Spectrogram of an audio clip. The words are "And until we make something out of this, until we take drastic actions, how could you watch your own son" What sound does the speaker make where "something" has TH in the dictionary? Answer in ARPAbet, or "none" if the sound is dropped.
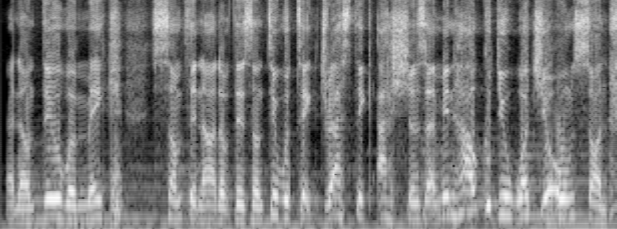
TH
